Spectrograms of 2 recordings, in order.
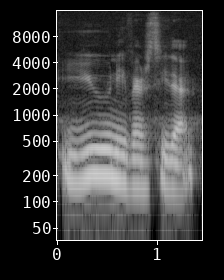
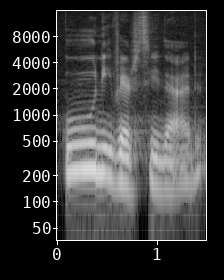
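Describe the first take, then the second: First: The first vowel is an English 'you' sound. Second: The first vowel is a pure Spanish 'oo' sound. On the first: The speaker calls it wrong. "not universidad" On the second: The speaker calls it right. "Uno, universidad, u"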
